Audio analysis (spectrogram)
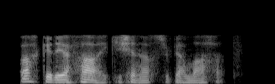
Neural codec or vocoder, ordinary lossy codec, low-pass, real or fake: codec, 16 kHz, 0.7 kbps, FocalCodec; AAC, 16 kbps; 7.2 kHz; fake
